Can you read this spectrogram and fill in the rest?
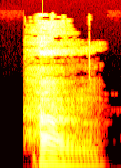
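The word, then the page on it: Haam: Hmong; last name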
